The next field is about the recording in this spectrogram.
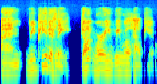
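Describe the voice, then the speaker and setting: Male interviewer, medium pitch, rough husky tone, casual and halting. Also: darkish tone. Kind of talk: casual conversation.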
